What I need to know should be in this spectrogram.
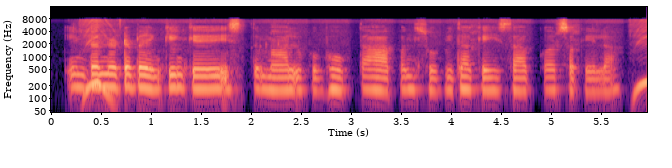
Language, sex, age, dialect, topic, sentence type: Bhojpuri, female, 18-24, Southern / Standard, banking, statement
